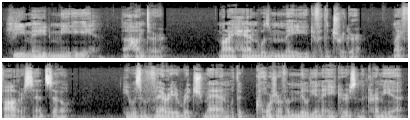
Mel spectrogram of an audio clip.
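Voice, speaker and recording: A man playing a refined, boastful aging Russian aristocrat and hunter in an audiobook, speaking in a measured, pompous way. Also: sits low, animated, exaggerated voice. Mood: boastful, urbane. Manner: pompous, measured, self-satisfied. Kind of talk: audiobook character acting.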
